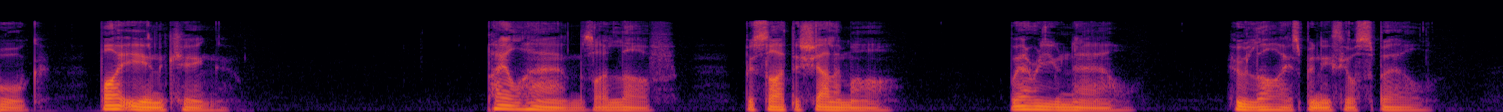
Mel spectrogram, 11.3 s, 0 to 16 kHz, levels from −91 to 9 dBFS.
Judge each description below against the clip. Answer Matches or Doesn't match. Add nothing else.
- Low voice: Matches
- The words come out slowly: Matches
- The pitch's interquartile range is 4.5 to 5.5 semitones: Doesn't match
